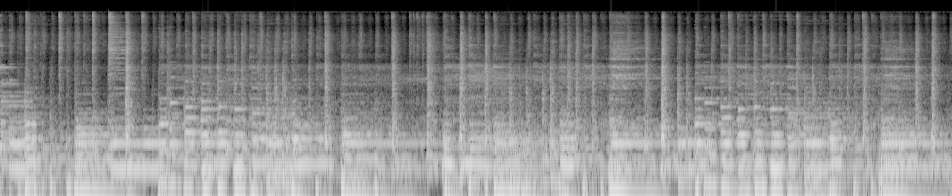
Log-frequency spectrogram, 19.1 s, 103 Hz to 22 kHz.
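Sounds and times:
latin jazz band playing: 0:00.0 - 0:19.0
upright bass notes: 0:00.0 - 0:19.0.

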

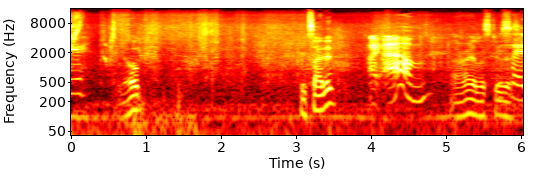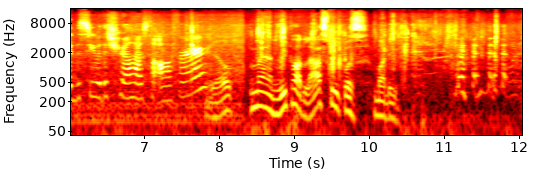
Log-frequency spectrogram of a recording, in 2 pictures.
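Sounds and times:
wind on microphone: 0:00.0 - 0:02.0.

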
